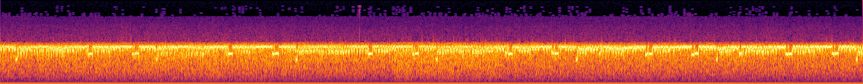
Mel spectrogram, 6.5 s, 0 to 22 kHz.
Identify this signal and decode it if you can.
SSTV (slow-scan television), Scottie DX.
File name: sstv / SDX-VO5TSV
